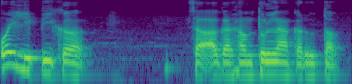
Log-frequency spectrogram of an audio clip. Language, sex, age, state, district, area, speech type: Maithili, male, 18-30, Bihar, Darbhanga, urban, spontaneous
